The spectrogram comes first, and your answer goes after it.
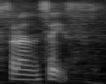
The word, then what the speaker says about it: francés: que termina en l después tenemos francés es una palabra de dos sílabas la sílaba tónica recae en la última y como si termina en ese debemos acentuar la francés ahora vamos a continuar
